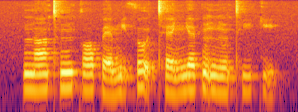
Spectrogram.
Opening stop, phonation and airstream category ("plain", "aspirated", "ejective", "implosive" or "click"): aspirated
